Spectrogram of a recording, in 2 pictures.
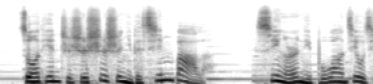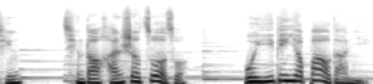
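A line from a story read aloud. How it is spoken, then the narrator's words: Laughing. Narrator (Chinese): 颠当笑着说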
